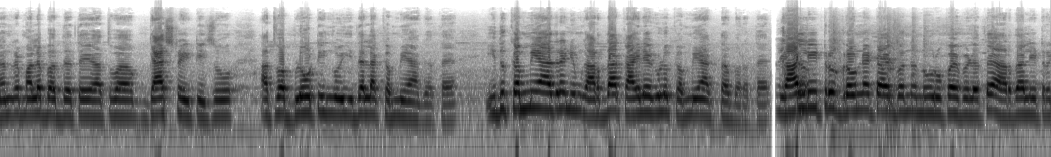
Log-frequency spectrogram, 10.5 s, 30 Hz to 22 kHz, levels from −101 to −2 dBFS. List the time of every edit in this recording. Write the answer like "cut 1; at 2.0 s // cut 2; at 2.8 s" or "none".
cut 1; at 7.8 s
